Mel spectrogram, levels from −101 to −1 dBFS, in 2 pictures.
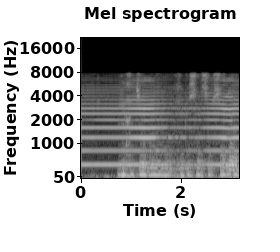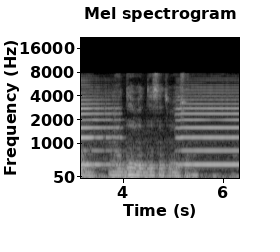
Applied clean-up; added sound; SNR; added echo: none; Bowed string instrument; -3 dB; reverberation time 0.3 s.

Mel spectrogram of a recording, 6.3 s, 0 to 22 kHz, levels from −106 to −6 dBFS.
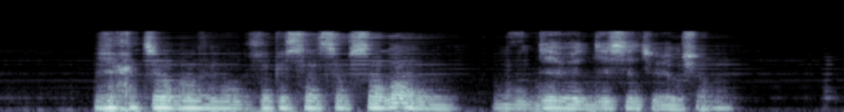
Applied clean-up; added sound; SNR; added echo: neural mask model DeepFilterNet 3.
